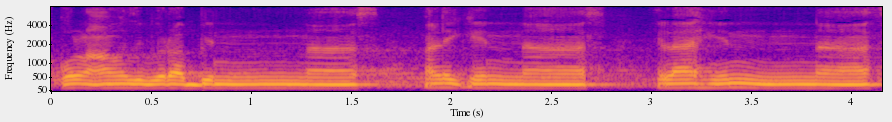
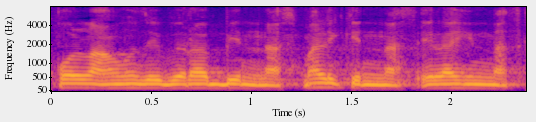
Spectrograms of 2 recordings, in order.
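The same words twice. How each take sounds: First: The nasal n sounds are held and drawn out. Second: The nasal n sounds are clipped and dropped. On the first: The speaker calls it right. "itu kan agak tertahan, kita tahan juga" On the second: The speaker calls it wrong. "kan hilang anunya dengungnya"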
